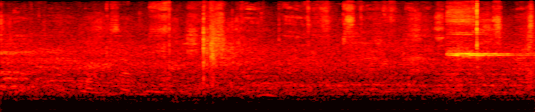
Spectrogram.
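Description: Referee's whistle blown once, a short steady shrill tone about three seconds in, starting the wrestling bout, over faint gym-hall background noise with a single thump earlier.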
